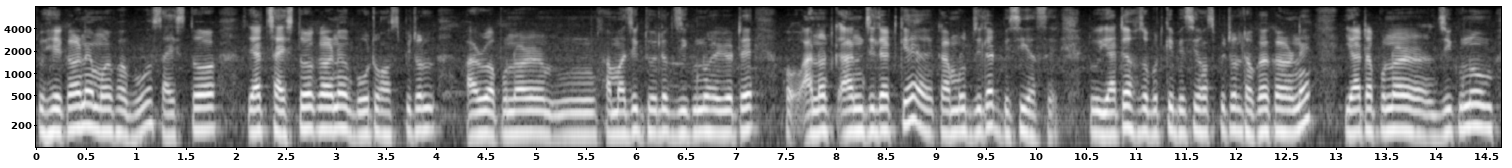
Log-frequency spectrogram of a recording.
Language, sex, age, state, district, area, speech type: Assamese, male, 30-45, Assam, Kamrup Metropolitan, urban, spontaneous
